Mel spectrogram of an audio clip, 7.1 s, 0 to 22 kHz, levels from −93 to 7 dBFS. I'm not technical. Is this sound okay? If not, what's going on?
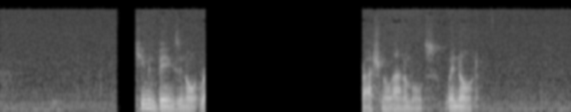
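No. At 2.56 s the sound drops to silence for about 2 s, a rebuffering stall: playback ran out of downloaded audio, waited, then resumed at 4.53 s exactly where it stopped.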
